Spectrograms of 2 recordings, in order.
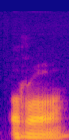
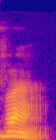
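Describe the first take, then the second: First: The r is said thick and heavy. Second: The r is said thin and light. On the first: The speaker calls it right. "dibaca dengan tebal atau tafkhim" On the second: The speaker calls it wrong. "tidak ra ya. Ra bacaan yang keliru"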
